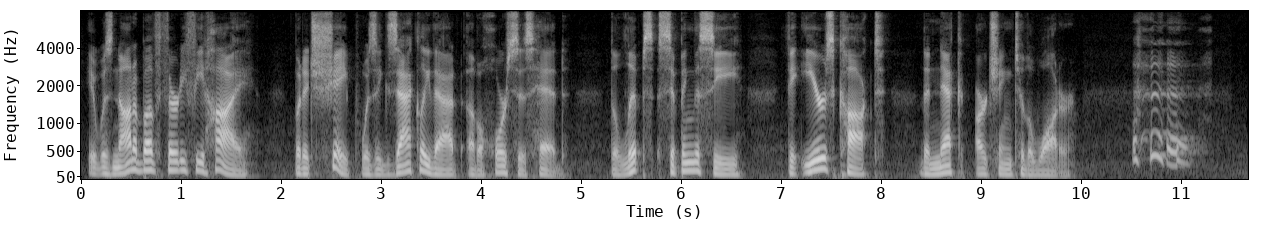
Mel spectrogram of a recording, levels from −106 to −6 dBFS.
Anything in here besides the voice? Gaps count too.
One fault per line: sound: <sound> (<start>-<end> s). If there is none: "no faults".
sound: laugh (10.5-11.3 s)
